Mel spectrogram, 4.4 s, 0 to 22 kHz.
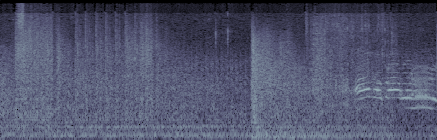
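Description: Heavy artillery and machine-gun fire from a pack howitzer and an MG34 in a competitive WWII strategy game match, a dense continuous rumble of shots and blasts with a sharp crack midway, heard under constant commentary.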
